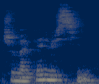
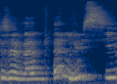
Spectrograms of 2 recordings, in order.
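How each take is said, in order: First: It is said with only a little joy. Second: It is said with much stronger joy.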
